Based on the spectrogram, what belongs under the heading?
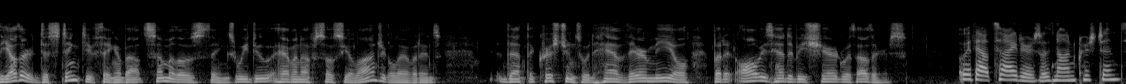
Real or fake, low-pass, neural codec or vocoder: real; 7.2 kHz; none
